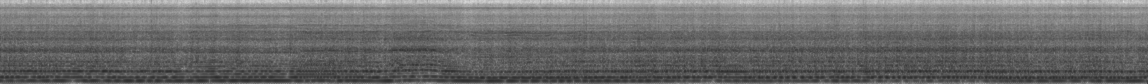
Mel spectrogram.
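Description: Small drone's electric motors and propellers humming steadily, heard from the camera on board. The pitch briefly rises and falls about five seconds in.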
